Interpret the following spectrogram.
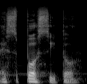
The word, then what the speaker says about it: Esposito: So the s would just be a regular s esposito.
